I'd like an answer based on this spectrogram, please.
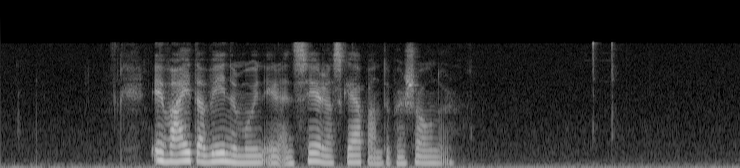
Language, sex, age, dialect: Faroese, female, 36-60, Suðurstreymoy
